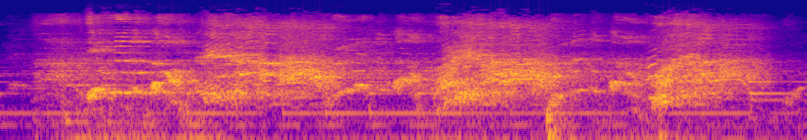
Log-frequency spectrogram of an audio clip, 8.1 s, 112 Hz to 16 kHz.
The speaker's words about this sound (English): That's the sound of 70,000 Korean women protesting an alarming rise in pornographic videos made from spy cams placed in public bathrooms and change rooms.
